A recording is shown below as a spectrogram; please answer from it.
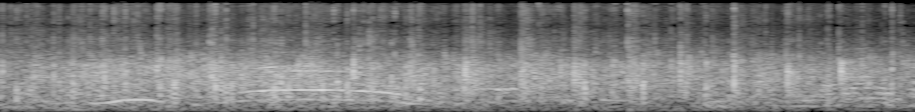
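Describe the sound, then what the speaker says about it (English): A gala audience at a family night applauds tribal elder Ernest Sivas, the steady clapping spread across the room while a voice speaks over it. "Let's give him a round of applause."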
